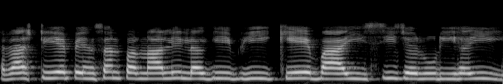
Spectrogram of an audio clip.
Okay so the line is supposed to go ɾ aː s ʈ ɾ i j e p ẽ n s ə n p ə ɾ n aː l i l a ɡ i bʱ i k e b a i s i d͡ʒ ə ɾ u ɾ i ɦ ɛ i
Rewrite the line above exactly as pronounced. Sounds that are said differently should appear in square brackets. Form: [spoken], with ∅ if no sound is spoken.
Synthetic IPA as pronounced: ɾ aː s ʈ ɾ i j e p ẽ n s ə n p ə ɾ n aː l i l [ə] ɡ i bʱ i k e b a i s i d͡ʒ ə ɾ u ɾ i ɦ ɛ i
